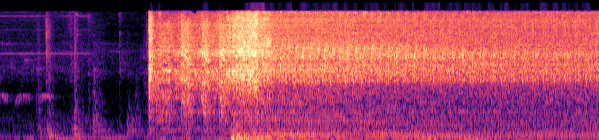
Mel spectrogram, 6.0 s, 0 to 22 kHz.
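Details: Daihatsu Gran Max 1.3 after engine overhaul for lost compression (cylinders 2 and 3 read zero, hard starting): brief cranking, catches cleanly and settles into a steady, even idle with no knocks or misses; normal start and idle.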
